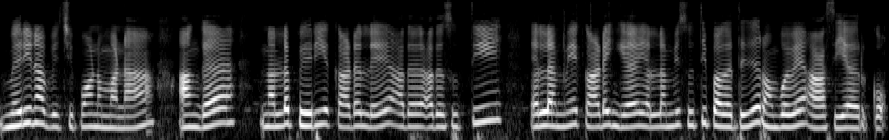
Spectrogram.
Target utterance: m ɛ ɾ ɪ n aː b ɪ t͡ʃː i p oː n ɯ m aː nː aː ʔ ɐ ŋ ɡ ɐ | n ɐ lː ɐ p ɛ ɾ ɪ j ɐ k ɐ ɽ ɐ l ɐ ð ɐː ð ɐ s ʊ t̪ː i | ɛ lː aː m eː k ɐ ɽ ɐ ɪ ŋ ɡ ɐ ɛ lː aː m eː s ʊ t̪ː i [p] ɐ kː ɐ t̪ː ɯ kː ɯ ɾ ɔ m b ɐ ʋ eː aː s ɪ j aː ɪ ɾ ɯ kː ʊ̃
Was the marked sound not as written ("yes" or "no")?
no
